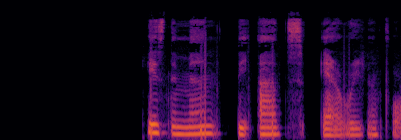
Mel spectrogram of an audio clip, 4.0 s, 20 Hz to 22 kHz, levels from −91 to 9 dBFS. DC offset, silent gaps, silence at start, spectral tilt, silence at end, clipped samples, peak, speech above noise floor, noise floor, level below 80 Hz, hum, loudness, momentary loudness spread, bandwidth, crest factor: under 0.1%; none; 1.5 s; -5.5 dB/octave; 0 s; under 0.1%; -16 dBFS; over 59 dB; under -90 dBFS; -66 dBFS; 50 Hz at -75 dBFS; -32 LUFS; 8 LU; 14.5 kHz; 18 dB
